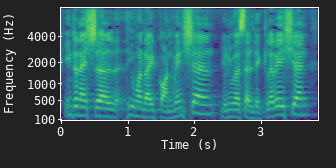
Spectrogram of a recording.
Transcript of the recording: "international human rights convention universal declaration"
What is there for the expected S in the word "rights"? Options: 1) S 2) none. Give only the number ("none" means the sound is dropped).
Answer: 2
